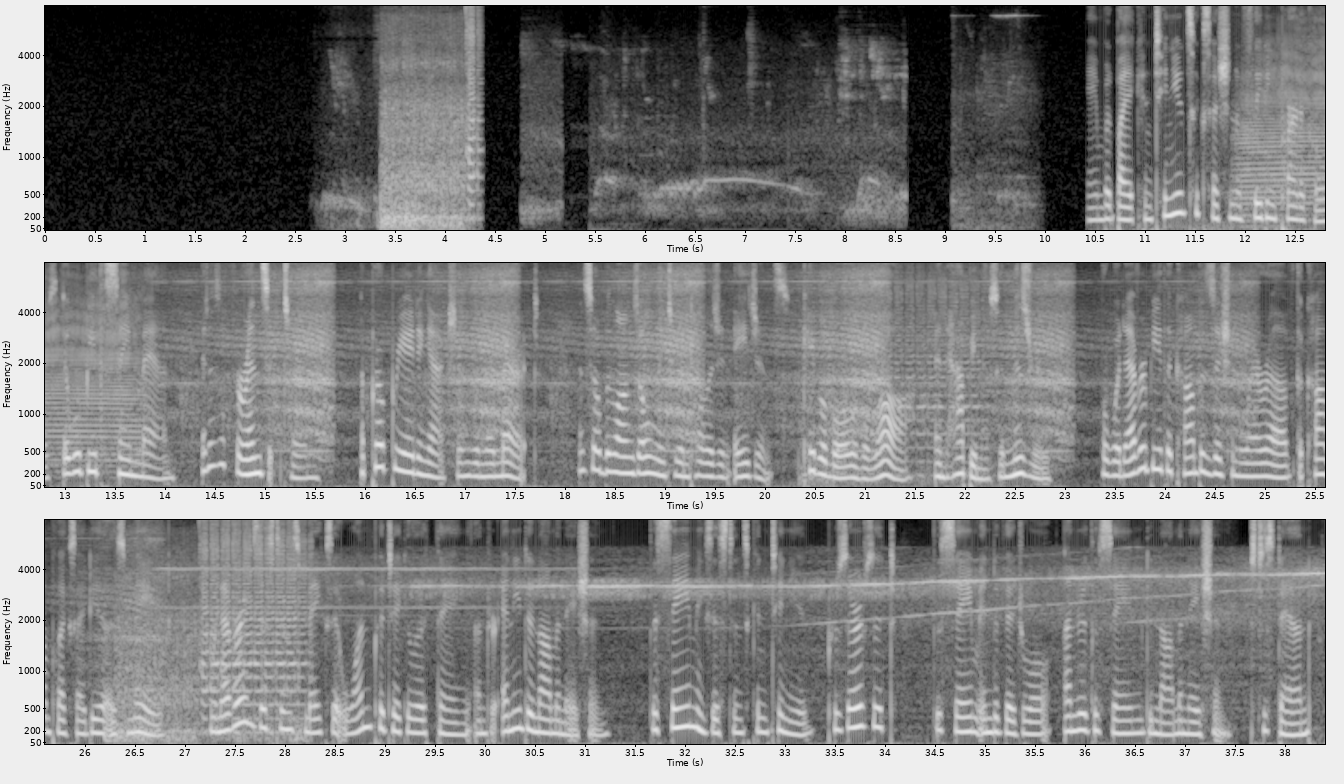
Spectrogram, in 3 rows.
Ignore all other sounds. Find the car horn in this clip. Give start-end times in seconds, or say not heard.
3.4-4.4, 20.3-22.4, 26.2-28.3.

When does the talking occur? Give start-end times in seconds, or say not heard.
10.4-38.3.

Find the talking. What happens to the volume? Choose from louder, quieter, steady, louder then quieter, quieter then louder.
steady.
